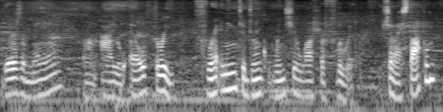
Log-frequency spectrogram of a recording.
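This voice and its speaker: A man's voice: medium pitch, measured pace, warm tone, low-quality recording. A man chatting casually and joking with slang and swearing, as a prank vlogger making mock announcements. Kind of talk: casual prank vlog chat with mock announcements into a walkie-talkie. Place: inside a large retail store.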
